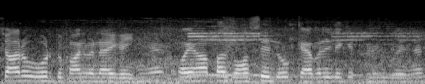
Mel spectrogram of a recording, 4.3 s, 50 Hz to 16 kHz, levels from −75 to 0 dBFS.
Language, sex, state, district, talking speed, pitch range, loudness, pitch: Hindi, male, Madhya Pradesh, Katni, 240 wpm, 170-190 Hz, -15 LUFS, 175 Hz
